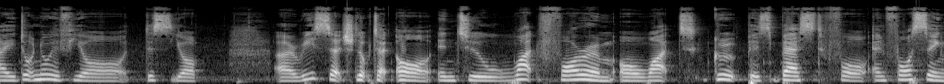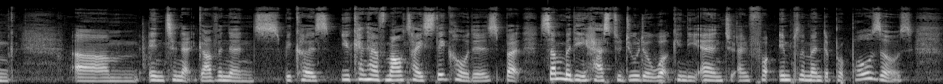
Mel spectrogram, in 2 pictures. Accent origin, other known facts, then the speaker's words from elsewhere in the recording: Singapore; I'm from Singapore.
